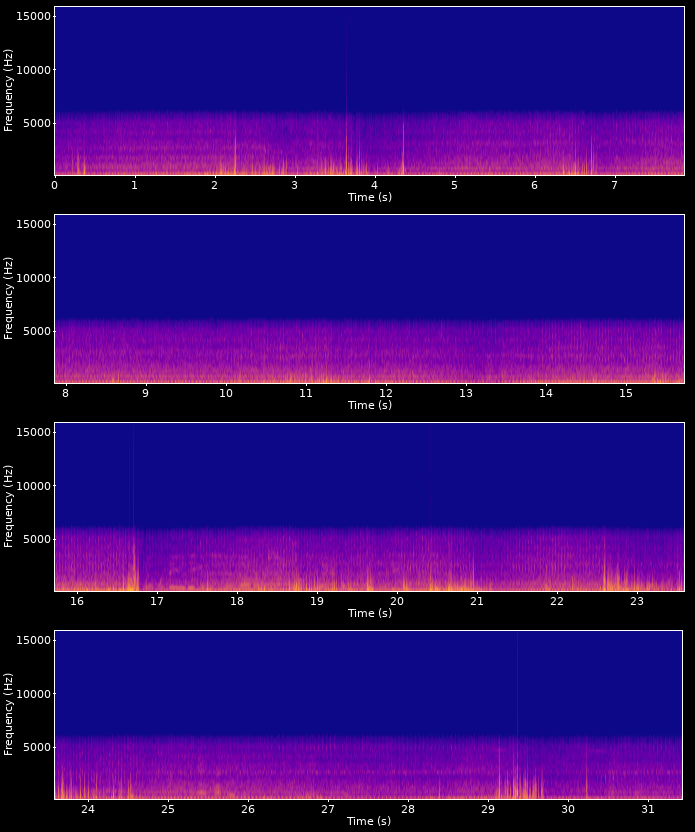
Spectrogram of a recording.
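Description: Motorcycle engine running steadily while riding, with wind buffeting the microphone in rough gusts.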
